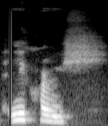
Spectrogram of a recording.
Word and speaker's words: licorice: has LM Licorice and M licorice can equally be pronounced as licorish yes I went to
